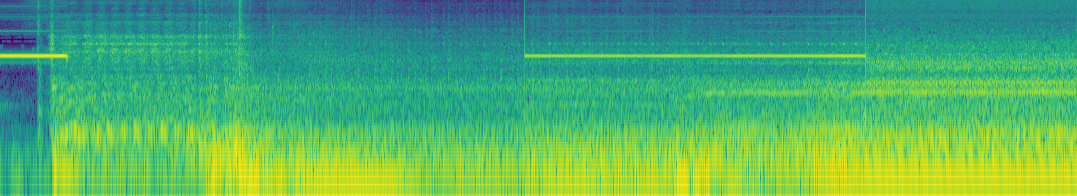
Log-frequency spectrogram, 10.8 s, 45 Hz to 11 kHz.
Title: 1999 Chevy C7500 (Hard Starting) Cold Start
